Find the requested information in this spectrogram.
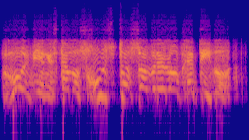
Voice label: near waypoint, mood high, speech; War Thunder

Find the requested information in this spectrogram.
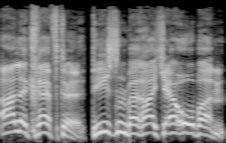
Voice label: Speech Quick Commands Enemy Point, DE; World Of Warships

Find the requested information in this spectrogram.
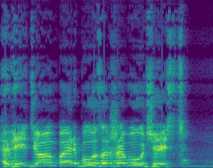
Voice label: voice message repairing, crew ships russian

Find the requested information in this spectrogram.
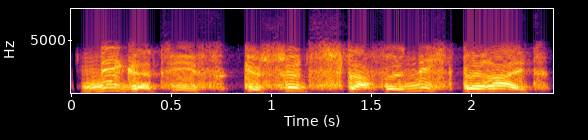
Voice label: voice message art reloading, crew tanks german

